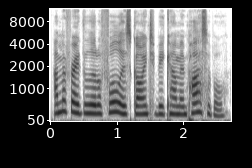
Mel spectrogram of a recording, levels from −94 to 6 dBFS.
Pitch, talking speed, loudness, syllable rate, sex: 255 Hz, 220 wpm, -15 LUFS, 6.6 syllables/s, female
